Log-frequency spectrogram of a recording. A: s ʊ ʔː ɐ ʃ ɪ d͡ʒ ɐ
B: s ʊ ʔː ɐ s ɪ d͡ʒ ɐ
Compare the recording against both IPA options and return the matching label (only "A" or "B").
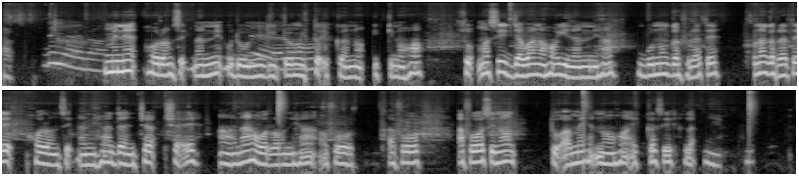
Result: B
